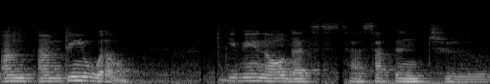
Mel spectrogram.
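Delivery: ordinary talk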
